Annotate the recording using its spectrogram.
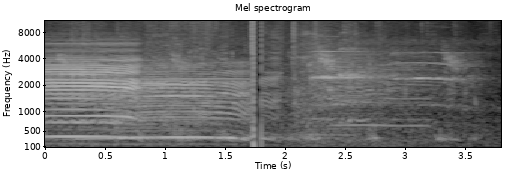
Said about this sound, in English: Dairy cows.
